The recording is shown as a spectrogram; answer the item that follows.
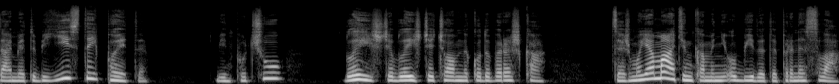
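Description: A woman talks at a moderate pace and medium pitch, with lively intonation and long, frequent pauses. The sound is dry and close with no echo, on a very clean recording with a silent background. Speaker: storyteller. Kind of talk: folk tale storytelling, scripted reading aloud for children. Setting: studio. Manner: animated, expressive storytelling with gentle, sing-song rhythm.

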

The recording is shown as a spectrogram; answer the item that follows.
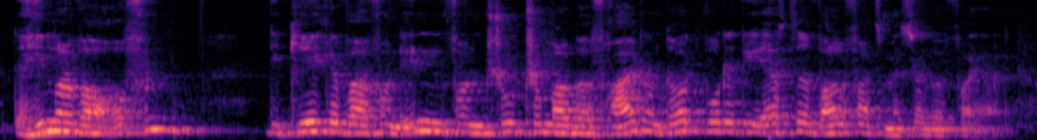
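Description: A man with a high pitch speaks at a fairly slow pace. Room echo is audible. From Westphalia, Germany. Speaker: reconciliation volunteer, son of expellee. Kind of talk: interview.

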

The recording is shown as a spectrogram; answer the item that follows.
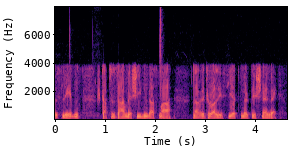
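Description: The man's pitch sits fairly low. He speaks very fast. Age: old. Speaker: retired pastor. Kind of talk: personal testimony.

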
